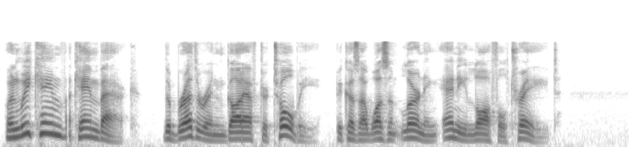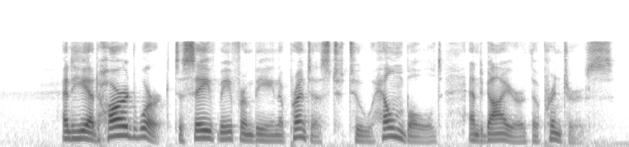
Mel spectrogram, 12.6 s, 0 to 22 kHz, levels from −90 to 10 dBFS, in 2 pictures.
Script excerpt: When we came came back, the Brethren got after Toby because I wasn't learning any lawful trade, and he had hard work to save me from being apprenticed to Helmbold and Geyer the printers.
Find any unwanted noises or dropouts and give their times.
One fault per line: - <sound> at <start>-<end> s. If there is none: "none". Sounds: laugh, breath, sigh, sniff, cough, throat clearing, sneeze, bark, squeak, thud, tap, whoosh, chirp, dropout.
none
